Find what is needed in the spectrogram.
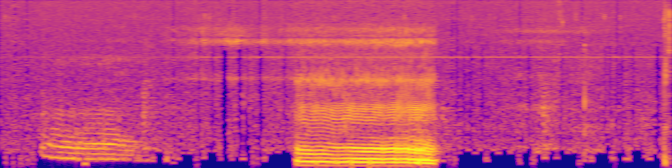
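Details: Ginger and Louie snoring together: two tonal snores, one soft and one louder and longer, separated by quiet breathing in a still room.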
